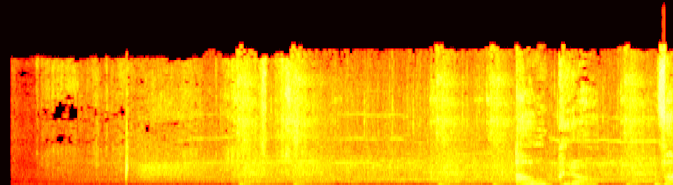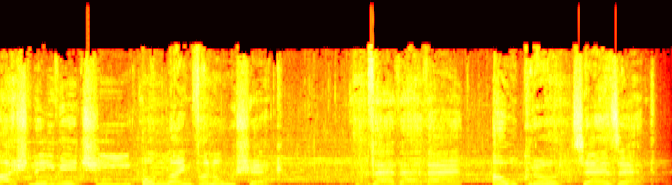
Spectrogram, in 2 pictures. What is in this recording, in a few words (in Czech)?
hokej, mužský; aukro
